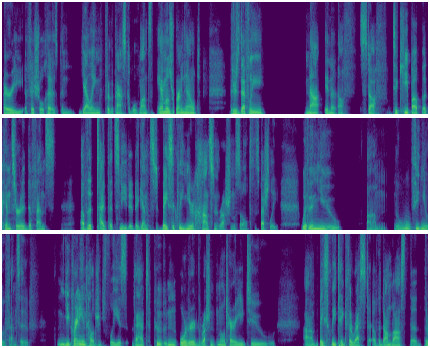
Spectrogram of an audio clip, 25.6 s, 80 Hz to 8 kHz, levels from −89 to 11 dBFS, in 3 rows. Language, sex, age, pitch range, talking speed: English, male, 30-49, 90-105 Hz, 145 wpm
